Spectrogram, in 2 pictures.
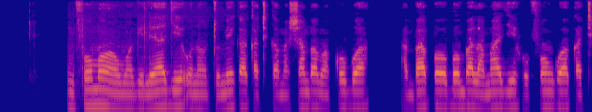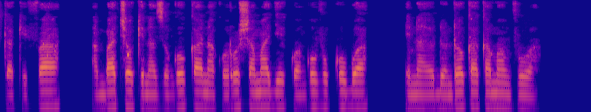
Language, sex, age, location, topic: Swahili, male, 25-35, Dar es Salaam, agriculture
